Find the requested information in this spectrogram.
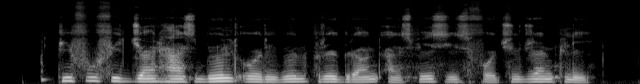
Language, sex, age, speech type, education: Nigerian Pidgin, male, 15-29, read, tertiary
